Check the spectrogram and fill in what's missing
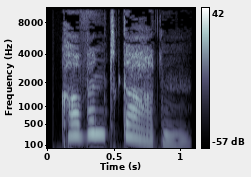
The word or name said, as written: Covent Garden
